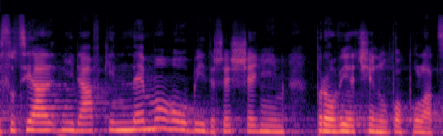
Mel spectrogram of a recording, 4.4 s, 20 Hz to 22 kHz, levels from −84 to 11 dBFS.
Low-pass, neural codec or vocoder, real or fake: 14.4 kHz; autoencoder, 48 kHz, 128 numbers a frame, DAC-VAE, trained on Japanese speech; fake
